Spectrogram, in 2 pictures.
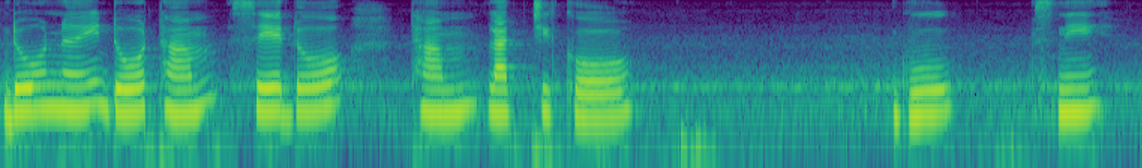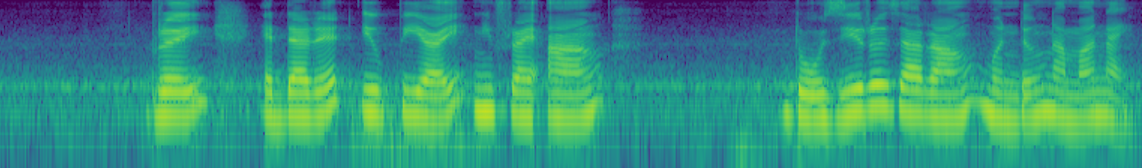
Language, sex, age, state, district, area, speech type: Bodo, female, 18-30, Assam, Kokrajhar, rural, read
